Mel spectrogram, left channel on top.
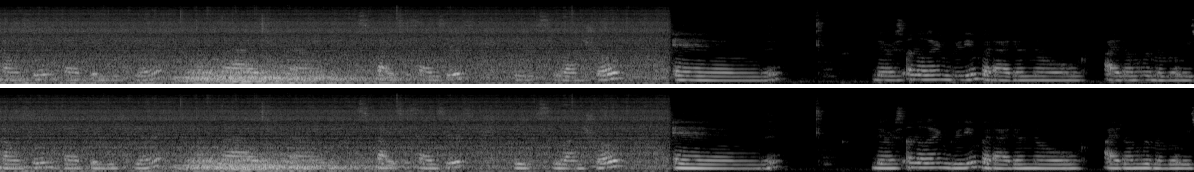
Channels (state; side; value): normal; both; correlation 0.32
